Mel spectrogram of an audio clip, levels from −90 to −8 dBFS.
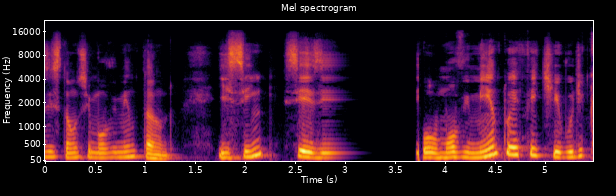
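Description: A long network dropout runs from 2.79 to 3.76 s, right after "movimentando e sim se". The speech breaks off and the last sound is stretched into a fading buzz, then about 0.58 s of near silence follows before speech resumes. Roughly 0.6 s of speech is gone, never played. The likely cause is a stall in packet delivery, with the audio rejoining noticeably later than before, by around a third of a second.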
